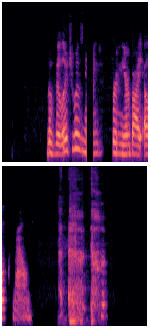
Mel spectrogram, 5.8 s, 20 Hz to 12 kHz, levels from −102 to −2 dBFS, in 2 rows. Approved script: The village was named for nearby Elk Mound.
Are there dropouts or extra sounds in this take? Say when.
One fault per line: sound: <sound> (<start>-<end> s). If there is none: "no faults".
sound: dropout (1.7-1.8 s)
sound: throat clearing (4.0-5.0 s)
